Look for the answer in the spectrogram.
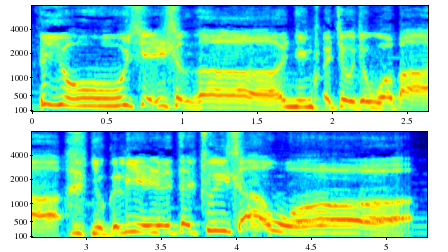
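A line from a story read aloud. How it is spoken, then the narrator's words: Wolf desperately pleading. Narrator (Chinese): 狼……苦苦哀求道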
